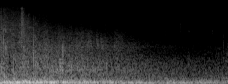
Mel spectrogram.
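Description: A Confringo blasting spell from the Hogwarts Legacy video game goes off in a single loud booming explosion that rolls away into a low rumbling decay, with no talk over it.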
